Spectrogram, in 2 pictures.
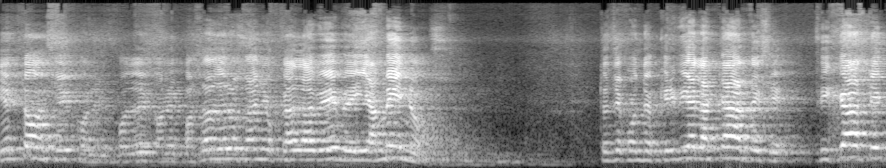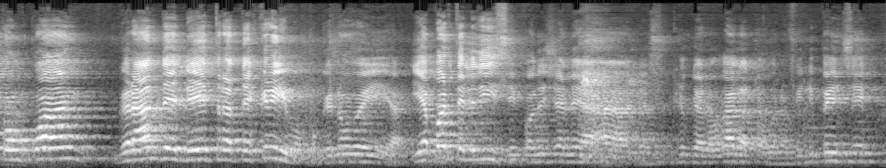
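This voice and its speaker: A man with a high pitch speaks at a moderate pace with ordinary pitch variation. Audible room echo and noticeable background noise surround him. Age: 70s. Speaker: Bible study teacher. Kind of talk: Bible class discussion.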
